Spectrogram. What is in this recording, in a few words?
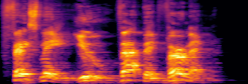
Male Mech Play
